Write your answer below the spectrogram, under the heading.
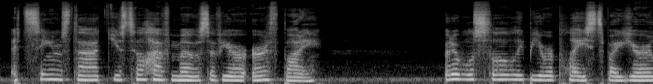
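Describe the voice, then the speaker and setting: A woman playing a serene, solemn alien moon healer in an ASMR roleplay, speaking soothingly in formal, deliberate phrases. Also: medium pitch, darkish tone, slight background noise, close to an everyday voice. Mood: serene, congratulatory. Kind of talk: ASMR roleplay, soft scripted monologue addressed to listener.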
